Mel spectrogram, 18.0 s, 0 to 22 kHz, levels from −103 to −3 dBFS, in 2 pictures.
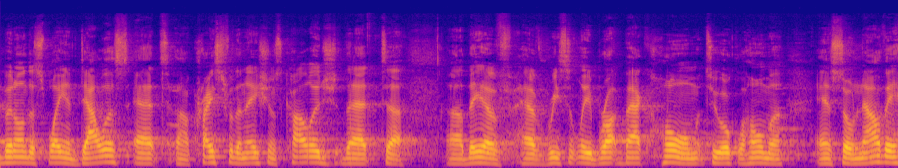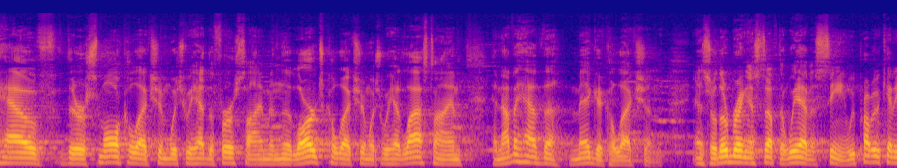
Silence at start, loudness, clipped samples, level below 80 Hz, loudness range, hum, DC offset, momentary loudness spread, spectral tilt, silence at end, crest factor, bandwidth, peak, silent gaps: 0 s; -23 LUFS; under 0.1%; -68 dBFS; 3 LU; none; under 0.1%; 10 LU; -5.5 dB/octave; 0 s; 20 dB; 12.5 kHz; -2 dBFS; none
